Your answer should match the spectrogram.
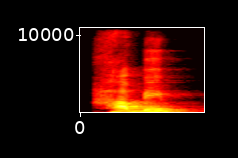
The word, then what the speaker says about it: হাবিব: না, হাবিব, বতে কোনো অ উচ্চারণ হচ্ছে না।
